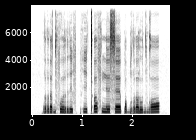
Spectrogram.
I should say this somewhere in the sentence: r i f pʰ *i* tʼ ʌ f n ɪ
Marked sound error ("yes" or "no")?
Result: no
